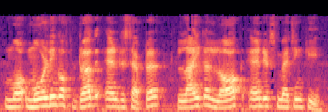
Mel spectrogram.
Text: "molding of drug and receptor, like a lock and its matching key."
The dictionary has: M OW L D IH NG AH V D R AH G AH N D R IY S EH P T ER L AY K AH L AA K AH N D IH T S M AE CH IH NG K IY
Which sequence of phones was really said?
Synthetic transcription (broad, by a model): M OW L D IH NG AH F D R AH G AH N D R IY S EH P T ER L AY K AH L AA K AH N D IH T S M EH CH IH NG K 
